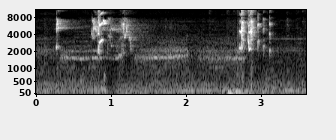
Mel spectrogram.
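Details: Lovebird making two clusters of sharp, piercing chirps over a thin, sustained high twitter, with a gap of more than a second between the clusters.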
